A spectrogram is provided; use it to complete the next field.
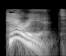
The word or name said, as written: heriot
